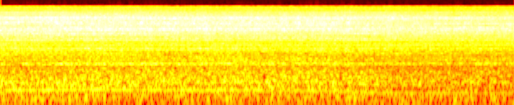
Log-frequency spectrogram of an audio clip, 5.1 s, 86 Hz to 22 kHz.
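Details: BMW E39 528 with a no-start/runs-badly problem and a P0335 crank sensor code, crank sensors replaced, airbox off, just started. Deep, heavy idle that chugs unevenly instead of settling; running rough, with a doggy cold start.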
